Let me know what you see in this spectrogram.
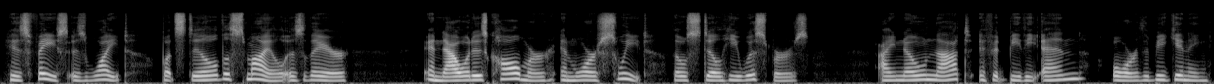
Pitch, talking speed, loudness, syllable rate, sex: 200 Hz, 165 wpm, -19 LUFS, 4.1 syllables/s, female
